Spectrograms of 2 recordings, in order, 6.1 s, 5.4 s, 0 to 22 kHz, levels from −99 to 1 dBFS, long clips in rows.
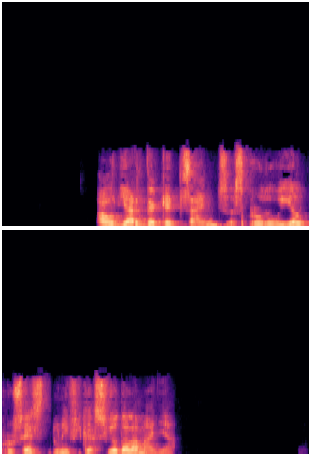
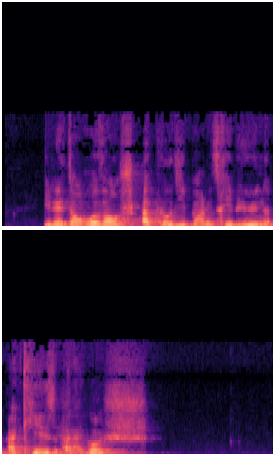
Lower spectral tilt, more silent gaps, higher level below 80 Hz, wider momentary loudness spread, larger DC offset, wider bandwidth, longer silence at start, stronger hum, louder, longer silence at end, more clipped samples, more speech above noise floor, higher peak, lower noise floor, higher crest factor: second, -3 dB/octave vs -7 dB/octave; neither; second, -62 dBFS vs -54 dBFS; about the same, 11 LU vs 11 LU; neither; second, 8.2 kHz vs 11.5 kHz; first, 0.95 s vs 0.45 s; neither; first, -17 LUFS vs -25 LUFS; about the same, 1.35 s vs 1.25 s; neither; first, over 73 dB vs 51 dB; first, -2 dBFS vs -6 dBFS; first, under -90 dBFS vs -75 dBFS; about the same, 18 dB vs 20 dB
